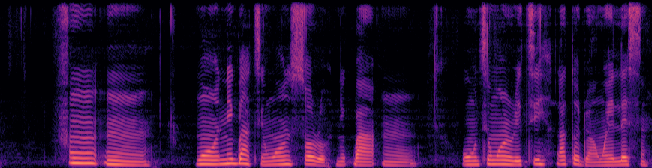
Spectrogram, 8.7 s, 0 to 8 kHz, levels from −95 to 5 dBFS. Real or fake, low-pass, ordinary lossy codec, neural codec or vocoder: real; none; none; none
